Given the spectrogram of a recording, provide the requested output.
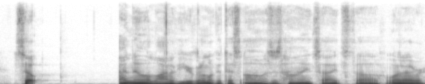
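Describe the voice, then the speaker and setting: A man's fairly low-pitched voice with a dark, mellow tone at a very fast pace, on a very clean recording with a silent background. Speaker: trading teacher. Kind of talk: tutorial.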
